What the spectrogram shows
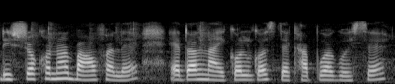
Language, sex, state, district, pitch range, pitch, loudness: Assamese, female, Assam, Sonitpur, 210-235 Hz, 215 Hz, -18 LUFS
